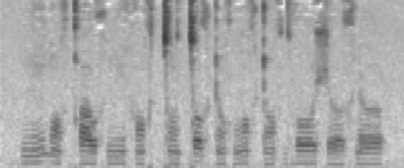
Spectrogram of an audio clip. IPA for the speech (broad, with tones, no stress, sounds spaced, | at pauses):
n̪ ĩ˨˦ ɓ ɔ̃˨ x qʰ oː˨ x ŋ ĩ˨ h ɔ̃˨ x ǀ õ˨ ǀ o˦ x ʈ õ˨ x ŋ ɔ̃˦ x ʈ ɔ̃˨ x dʱ oː˦ ʃ ɤː˨ x ɳ ɤ˦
